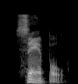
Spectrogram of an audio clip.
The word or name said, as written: sample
